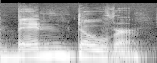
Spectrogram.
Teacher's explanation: Esse T do bent vai se juntar com a vogal do lado.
